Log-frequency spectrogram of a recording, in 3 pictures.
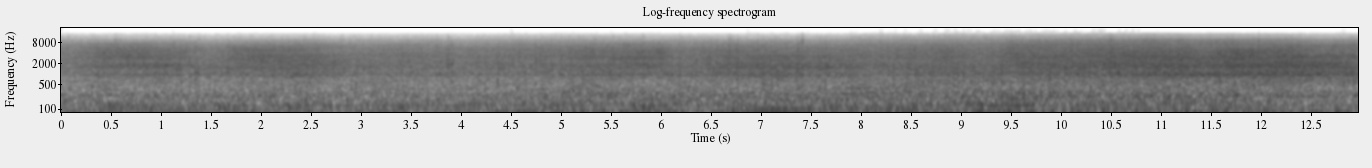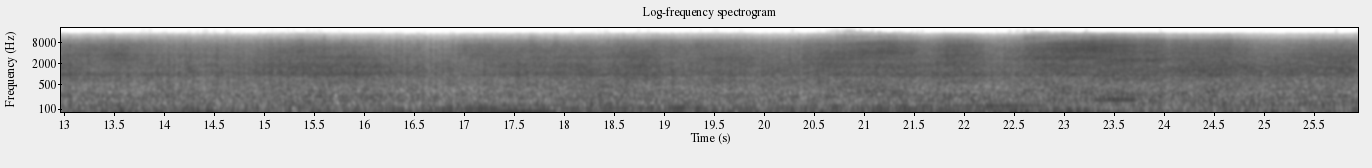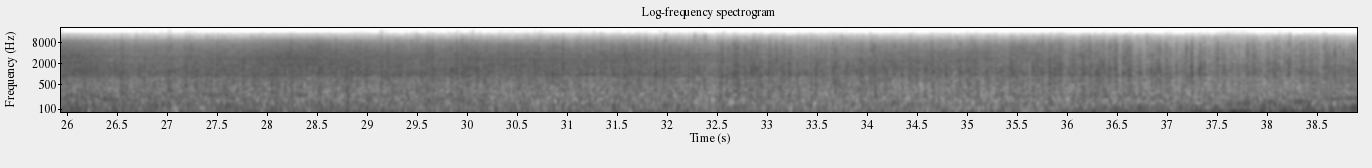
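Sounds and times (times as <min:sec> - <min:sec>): steady rain hiss: 0:00.0 - 0:38.9
low rumble: 0:16.0 - 0:24.2.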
